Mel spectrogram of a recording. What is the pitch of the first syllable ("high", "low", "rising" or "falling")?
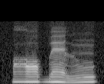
high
